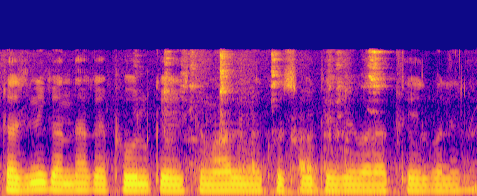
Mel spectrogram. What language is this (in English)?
Bhojpuri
